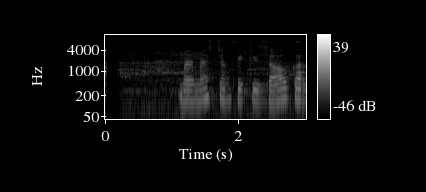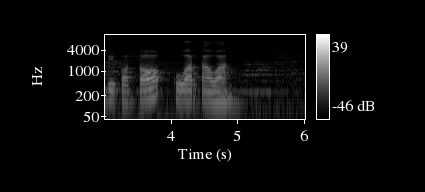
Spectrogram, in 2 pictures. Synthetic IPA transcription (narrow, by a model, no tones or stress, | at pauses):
mɛmɛsd͡ʒɨŋfikizawkɨrdipɔt̪ɔkuwart̪awan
